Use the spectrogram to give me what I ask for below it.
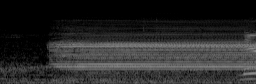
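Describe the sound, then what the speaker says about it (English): A loud, steady electric buzzer sounds in a gym during a women's college volleyball game, cutting in after a brief stretch of quiet crowd ambience and holding as one continuous harmonic drone to the end. "There goes the buzzer."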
